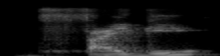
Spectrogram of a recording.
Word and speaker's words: Feige: Kevin Feige, did I say it right?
